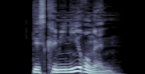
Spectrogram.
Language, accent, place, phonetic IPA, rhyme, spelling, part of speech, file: German, Germany, Berlin, [dɪskʁimiˈniːʁʊŋən], -iːʁʊŋən, Diskriminierungen, noun, De-Diskriminierungen.ogg
- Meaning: plural of Diskriminierung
